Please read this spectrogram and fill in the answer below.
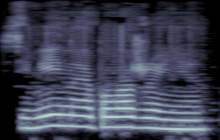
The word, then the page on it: semejnoe polozenie: Russian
